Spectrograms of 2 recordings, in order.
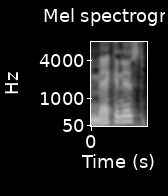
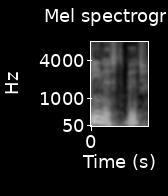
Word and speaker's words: Machinist: He straight up he made the mechanist before he did Batman. Is that how you pronounce it? Machinist, The the mechanist.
